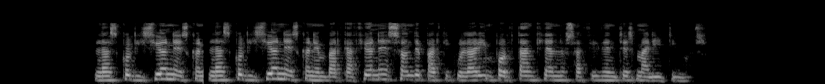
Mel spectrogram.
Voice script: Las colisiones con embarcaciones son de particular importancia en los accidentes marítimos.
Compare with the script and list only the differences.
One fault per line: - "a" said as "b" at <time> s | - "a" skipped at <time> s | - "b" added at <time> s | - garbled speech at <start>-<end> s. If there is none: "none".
- "las colisiones con" added at 2.1 s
